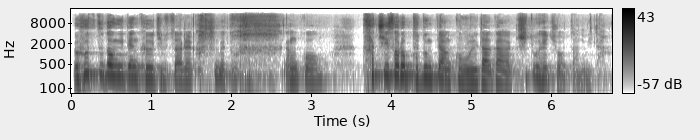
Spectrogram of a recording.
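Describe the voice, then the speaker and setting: Male pastor, high voice, earnest storytelling sermon in a church, acting out the characters' words. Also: normal speed, warm tone. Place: church sanctuary.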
